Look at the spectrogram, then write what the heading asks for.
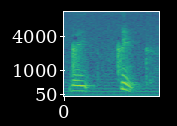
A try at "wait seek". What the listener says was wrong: No, your tongue came out on that one. Let's try it again.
